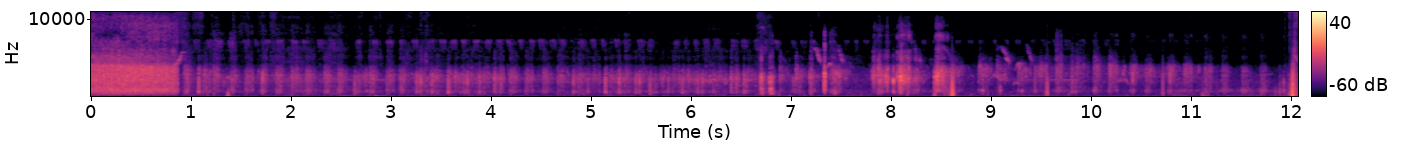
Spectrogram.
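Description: Footsteps patter quickly on grass and dirt.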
